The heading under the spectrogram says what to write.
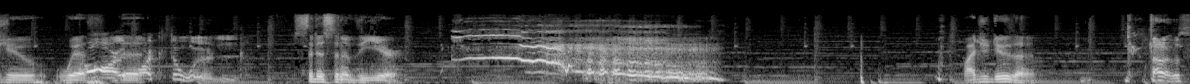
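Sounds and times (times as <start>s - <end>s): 
speech: 0.0s - 4.2s, 5.8s - 7.6s, 9.6s - 11.8s
horse neighing: 4.4s - 7.4s.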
